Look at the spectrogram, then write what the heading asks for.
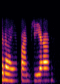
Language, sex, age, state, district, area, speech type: Dogri, female, 30-45, Jammu and Kashmir, Reasi, rural, conversation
